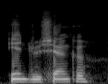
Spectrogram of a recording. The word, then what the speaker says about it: Andruschenko: Andruschenko.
